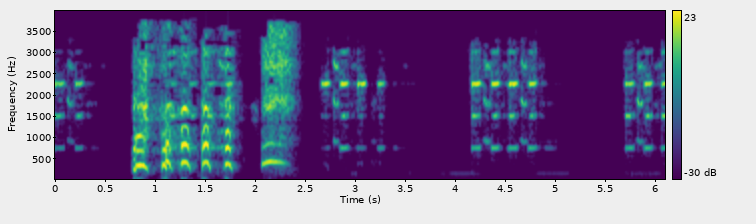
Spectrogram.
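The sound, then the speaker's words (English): A phone ringtone for an incoming call plays a bright, melodic electronic tune in several repeating bursts with short pauses between them, fairly loud, with no one talking over it. “You hear that? That's the guy calling me.”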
